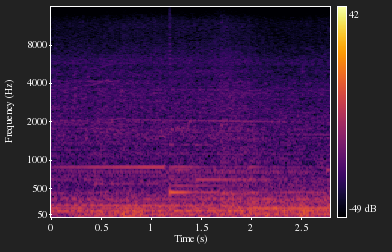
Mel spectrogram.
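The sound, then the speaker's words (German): An oyster farmer's motorboat drones through the shallow Ria Formosa wetland on Portugal's Algarve coast toward an area marked with small black buoys, water about one metre deep. Its engine hums with a faint whine over constant sloshing and wind noise, fairly loud, with no one talking. “Er lenkt das Boot auf eine mit kleinen schwarzen Bojen abgesteckte Fläche zu.”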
